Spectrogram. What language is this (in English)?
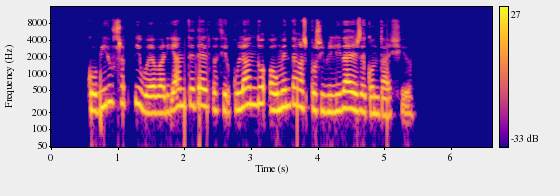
Galician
